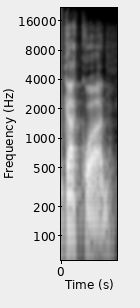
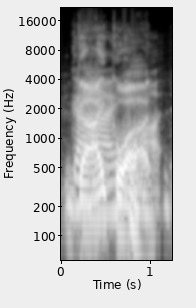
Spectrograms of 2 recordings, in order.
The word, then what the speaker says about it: Gaikwad: So it's a long A sound. It's just guy. It's like, Guy. you think of G-U-Y, guy. Gaikwad. Ah, Yep. Gaikwad. I got to remember that. Like Geico. Yeah. like Geico.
